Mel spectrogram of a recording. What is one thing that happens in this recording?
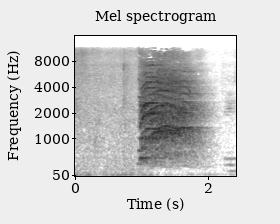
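A group of children shout together in unison.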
